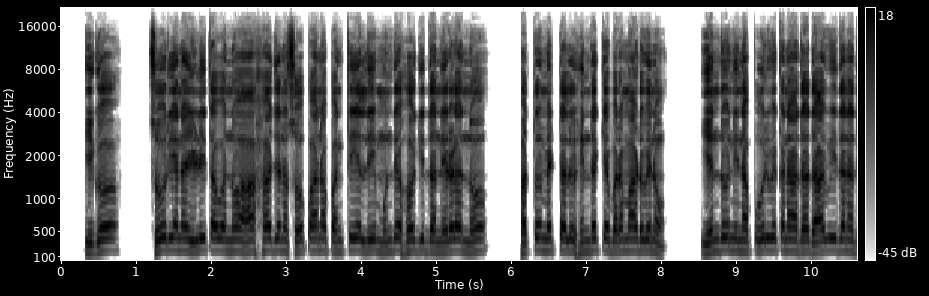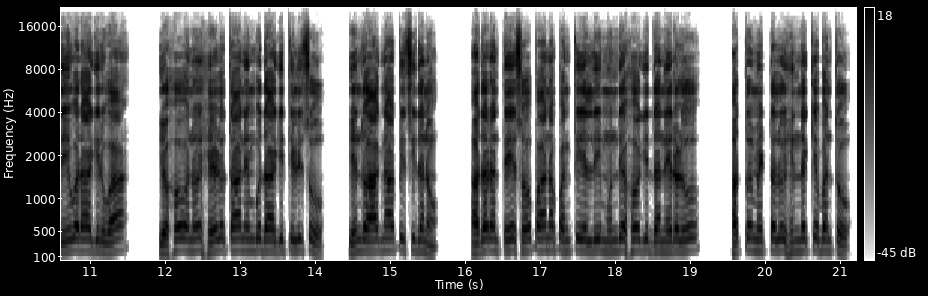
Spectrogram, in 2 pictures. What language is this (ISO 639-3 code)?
kan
